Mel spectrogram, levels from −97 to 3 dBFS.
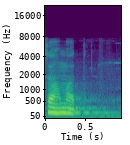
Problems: constant background noise, echo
